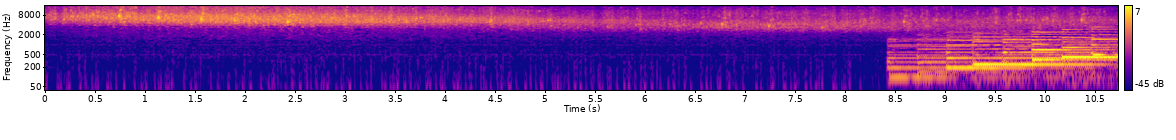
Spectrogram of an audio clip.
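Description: A steady, high rain-like hiss that fades in at the start, then music with sustained keyboard notes enters about eight and a half seconds in and plays over it.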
